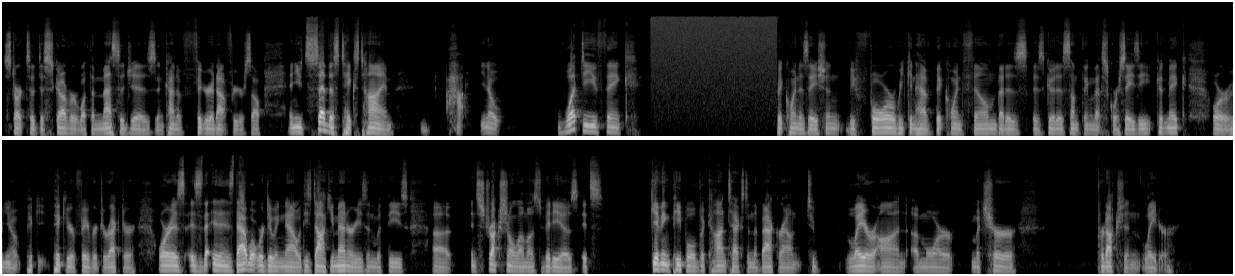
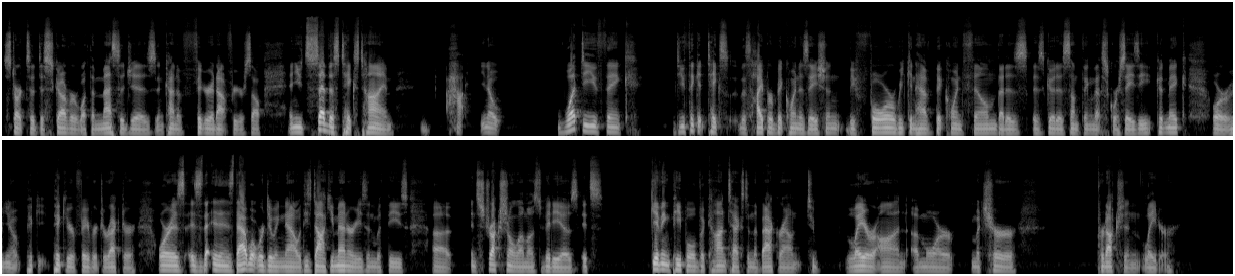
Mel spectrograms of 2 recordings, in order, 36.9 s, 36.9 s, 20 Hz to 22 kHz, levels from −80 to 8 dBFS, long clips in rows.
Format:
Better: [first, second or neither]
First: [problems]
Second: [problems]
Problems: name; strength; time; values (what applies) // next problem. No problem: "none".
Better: second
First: audio cutting out; filled with static; at 9.5 s for 2 s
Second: none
